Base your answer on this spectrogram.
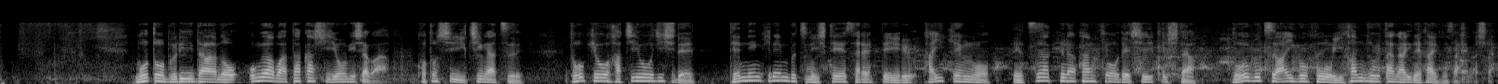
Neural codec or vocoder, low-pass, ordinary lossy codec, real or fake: codec, 16 kHz in and 24 kHz out, 1.1 kbps, FireRedTTS-2 codec; 7.2 kHz; none; fake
